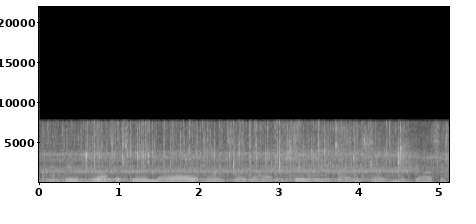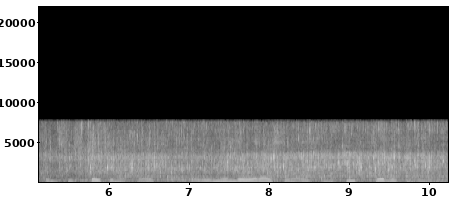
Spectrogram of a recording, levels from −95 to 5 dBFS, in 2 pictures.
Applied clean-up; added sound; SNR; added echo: none; Water tap, faucet; -5 dB; none.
